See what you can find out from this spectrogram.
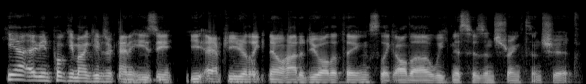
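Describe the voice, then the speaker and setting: A man's voice: on the low side, quick pace, fairly bright tone, a little hiss or hum. A man in his thirties chatting casually, loose and talkative, swearing now and then. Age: 30s. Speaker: podcast host. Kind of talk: casual chat.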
